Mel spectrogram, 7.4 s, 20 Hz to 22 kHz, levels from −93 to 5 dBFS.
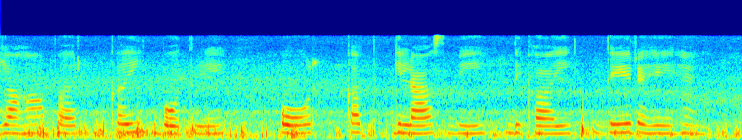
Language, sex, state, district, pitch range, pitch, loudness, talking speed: Hindi, female, Haryana, Jhajjar, 220-235 Hz, 225 Hz, -19 LUFS, 95 wpm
